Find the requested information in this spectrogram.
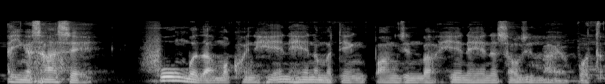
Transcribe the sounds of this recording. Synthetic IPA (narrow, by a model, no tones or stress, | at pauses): ɐjiŋɐsase | hoŋbɐdɐmɐkʰojnɐɦenɐɦenɐmɐteŋpaŋzinbɐhenɐhenːɐsawzinbɐhajbɐpot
